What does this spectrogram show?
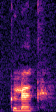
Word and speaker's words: gløgg: In Danish we just say gløgg. It's because we have some letters you don't have in many countries.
